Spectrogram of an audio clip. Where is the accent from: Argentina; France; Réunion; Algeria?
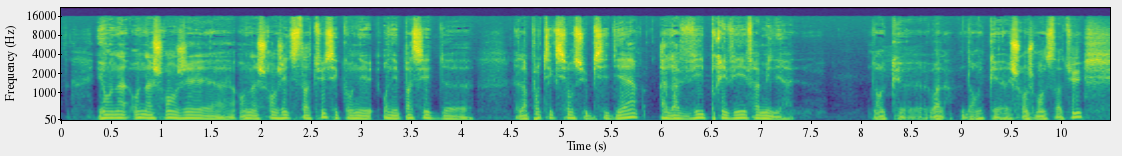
Algeria; je ne suis pas arabe, je viens d'Algérie. Mais il faut savoir une chose, qu'en Algérie, il n'y a pas que les arabes. Voilà. Donc je suis berbère, je suis kabyle.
